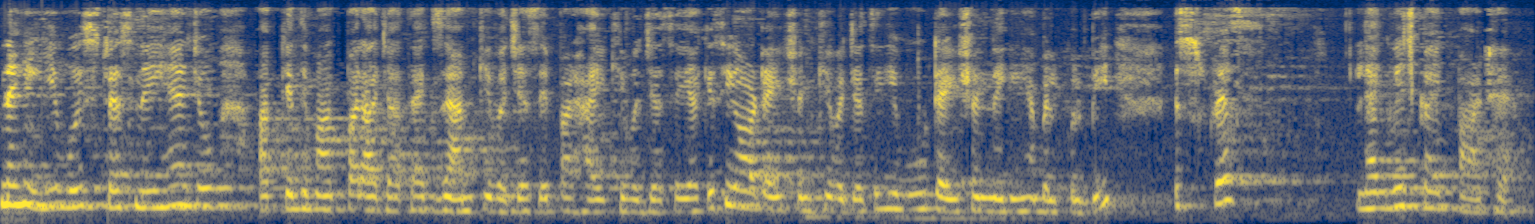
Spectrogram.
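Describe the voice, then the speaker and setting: A woman's voice: mid-range voice, fairly even intonation, moderate pace, hardly any pauses, darkish tone. A woman teacher with an Indian English accent, explaining in a bilingual classroom style and answering her own questions as she goes. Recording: roomy, distant, dull, slight hiss.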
